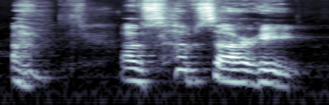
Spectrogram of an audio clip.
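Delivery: tearful crying voice. Voicing a captive forced to apologize for shooting someone: crying apology. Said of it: "You made this big fucking man cry".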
